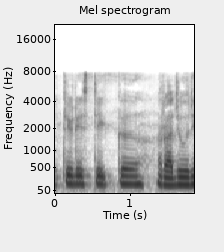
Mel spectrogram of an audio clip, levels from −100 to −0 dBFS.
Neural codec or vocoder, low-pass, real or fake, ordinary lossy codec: codec, 16 kHz, 4 kbps, X-Codec, WavLM features, trained on Multilingual LibriSpeech; none; fake; none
